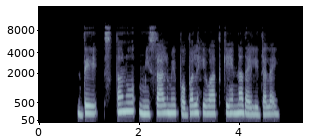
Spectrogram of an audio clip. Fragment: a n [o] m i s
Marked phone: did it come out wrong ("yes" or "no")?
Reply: no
